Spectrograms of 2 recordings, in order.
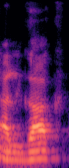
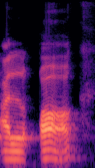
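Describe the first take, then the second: First: The verb begins with a g sound. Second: The verb begins with a kh sound. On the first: This is the spoken dialect form. "ഗ എന്ന സൗണ്ടാക്കി മാറ്റിയത്" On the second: This is the original form of the word. "ഖ എന്ന സൗണ്ടാണ്"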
